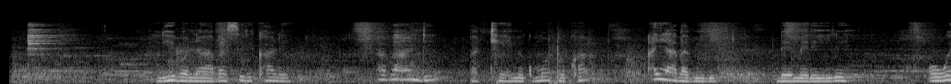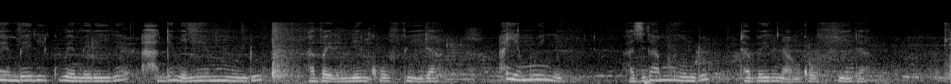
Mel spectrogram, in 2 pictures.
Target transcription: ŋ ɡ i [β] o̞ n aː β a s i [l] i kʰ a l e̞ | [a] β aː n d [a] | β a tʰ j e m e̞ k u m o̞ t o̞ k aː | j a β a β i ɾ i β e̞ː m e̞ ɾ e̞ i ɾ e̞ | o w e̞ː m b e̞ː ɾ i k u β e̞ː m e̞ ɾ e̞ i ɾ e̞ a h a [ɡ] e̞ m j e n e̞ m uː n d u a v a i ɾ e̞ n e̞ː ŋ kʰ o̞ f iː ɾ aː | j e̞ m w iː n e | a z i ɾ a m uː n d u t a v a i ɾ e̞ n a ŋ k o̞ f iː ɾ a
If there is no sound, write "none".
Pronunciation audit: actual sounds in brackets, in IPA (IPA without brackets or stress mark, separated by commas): β, ɾ, a, i, ɡ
